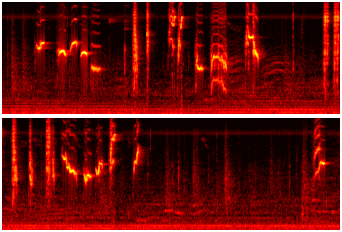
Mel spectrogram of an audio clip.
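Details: Greater green leafbird in masteran ngentrok singing, giving scattered sharp chirps and scratchy squawking notes in loose bursts over about seven seconds, then near silence and one final chirp.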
